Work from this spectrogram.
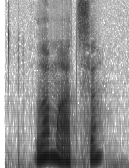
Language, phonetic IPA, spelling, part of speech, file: Russian, [ɫɐˈmat͡sːə], ломаться, verb, Ru-ломаться.ogg
- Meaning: 1. to break, to break up, to fracture, to split 2. to break down (of a device, etc.) 3. to collapse, to fall apart 4. to crack, to break (of the voice) 5. to pose, to mince, to pretend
